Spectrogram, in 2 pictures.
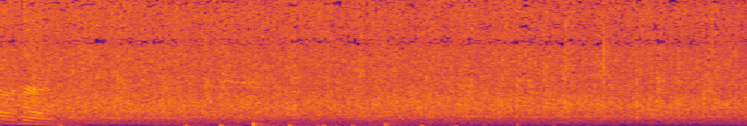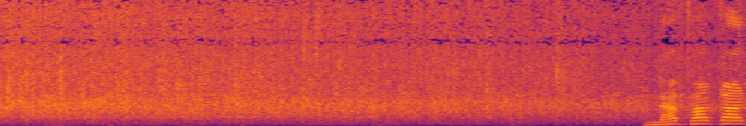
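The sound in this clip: Crowd hand clapping at a Persian-language religious celebration honouring Hazrat Zahra, sustained and dense like steady rain, with voices audible at the start and again near the end.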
